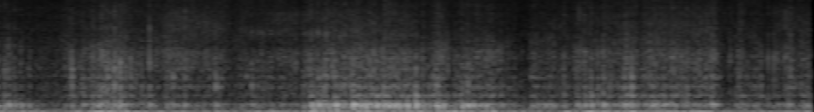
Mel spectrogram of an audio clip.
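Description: Fingertips grip and rub and scratch the cover and edges of a solid, medium-sized yellow cloth-bound hardcover book held upright in both hands. The result is a continuous, low, dull scraping rustle with no clear separate hits and almost no bright content.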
